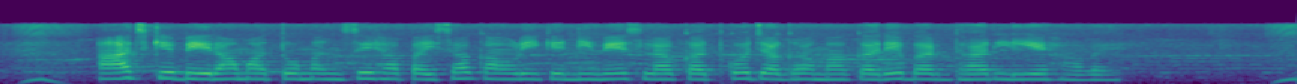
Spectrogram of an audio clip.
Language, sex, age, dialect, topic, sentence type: Chhattisgarhi, female, 25-30, Central, banking, statement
